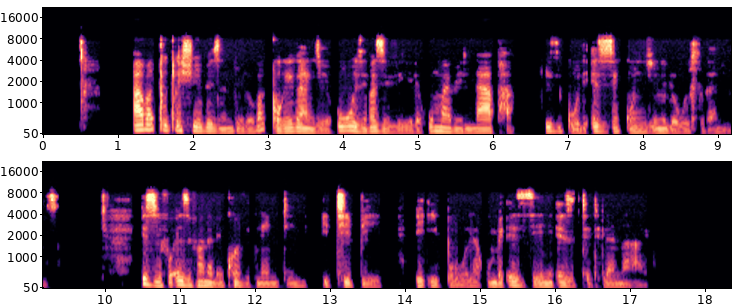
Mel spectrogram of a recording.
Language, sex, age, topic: North Ndebele, male, 18-24, health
